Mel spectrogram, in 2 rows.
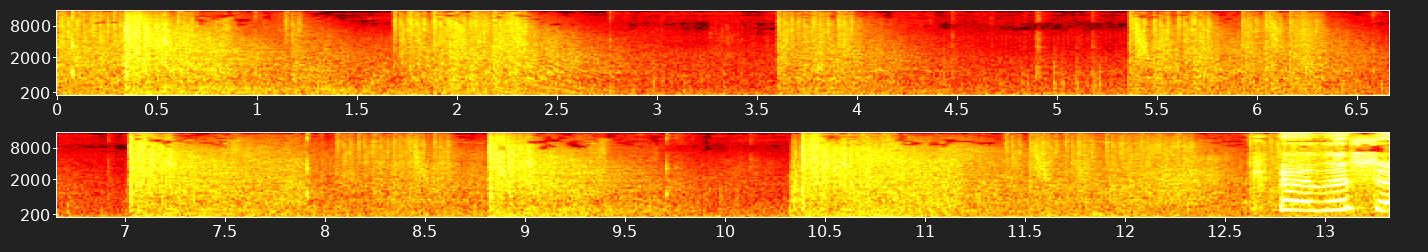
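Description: Repeated shotgun blasts in Mass Effect 3, loud booming reports with long decaying tails, fired every second or two in an irregular sequence, with a faint electronic tone at the very end.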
